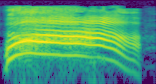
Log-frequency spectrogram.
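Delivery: sudden high loud scream; hammed-up preacher yell "Ah!"; imitated preacher's scream. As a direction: let out the pastor's big preaching scream. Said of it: "Kick his foot and scream".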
